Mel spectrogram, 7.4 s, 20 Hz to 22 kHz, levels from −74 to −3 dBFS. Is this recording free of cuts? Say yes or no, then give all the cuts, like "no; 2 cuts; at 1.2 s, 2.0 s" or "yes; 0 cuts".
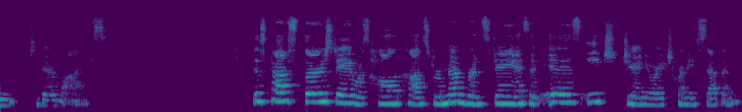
yes; 0 cuts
